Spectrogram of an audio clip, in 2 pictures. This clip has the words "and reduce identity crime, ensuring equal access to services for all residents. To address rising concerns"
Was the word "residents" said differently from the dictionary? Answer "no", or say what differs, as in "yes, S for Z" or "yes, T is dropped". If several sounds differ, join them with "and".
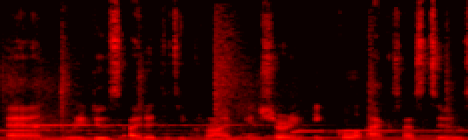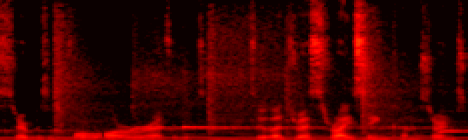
yes, N is dropped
